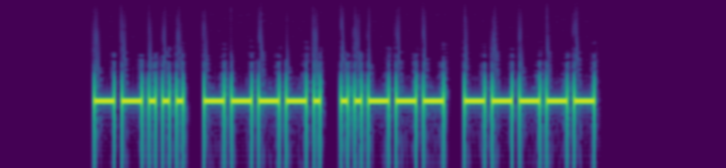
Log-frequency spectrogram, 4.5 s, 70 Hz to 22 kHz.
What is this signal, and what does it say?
Morse code, heard as a keyed tone, about 28 wpm, 700 Hz. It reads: 7920
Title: Numbers - 4-Digit 28wpm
